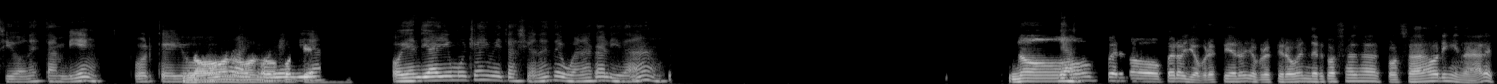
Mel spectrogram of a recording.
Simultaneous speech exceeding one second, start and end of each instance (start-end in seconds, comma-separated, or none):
1.8-3.1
